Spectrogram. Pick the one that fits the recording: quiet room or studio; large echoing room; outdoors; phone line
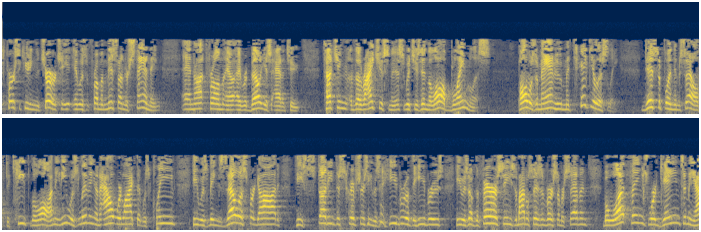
large echoing room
